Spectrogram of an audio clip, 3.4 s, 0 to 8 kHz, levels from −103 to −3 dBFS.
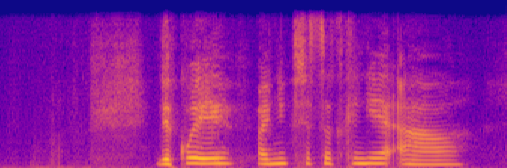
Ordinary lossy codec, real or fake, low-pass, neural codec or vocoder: none; fake; 7.2 kHz; codec, 16 kHz in and 24 kHz out, 0.6 kbps, FocalCodec, streaming, 2048 codes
